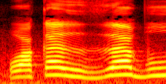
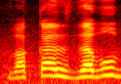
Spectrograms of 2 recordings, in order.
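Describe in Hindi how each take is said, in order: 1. अंतिम स्वर लंबा खींचा जाता है। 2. अंतिम स्वर छोटा बोला जाता है। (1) "सही है वकज़्ज़बू। बू को एक अलिफ की मिक़दार खींचेंगे" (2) "गलत है"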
